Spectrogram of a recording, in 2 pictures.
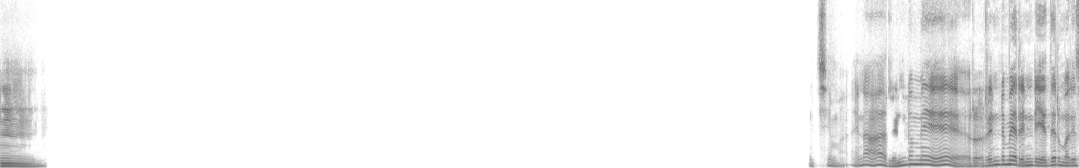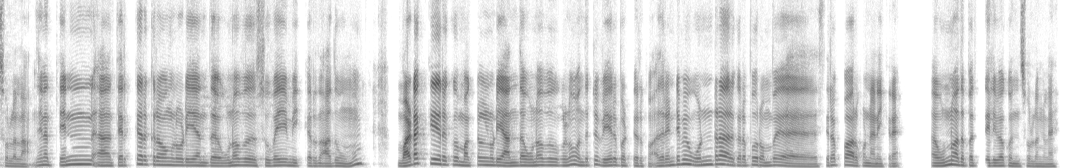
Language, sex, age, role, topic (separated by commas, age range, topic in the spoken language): Tamil, male, 20-24, host, பல்வேறு சமையல்களின் சுவைகளை இணைத்த ஒரு நினைவை சொல்ல முடியுமா?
